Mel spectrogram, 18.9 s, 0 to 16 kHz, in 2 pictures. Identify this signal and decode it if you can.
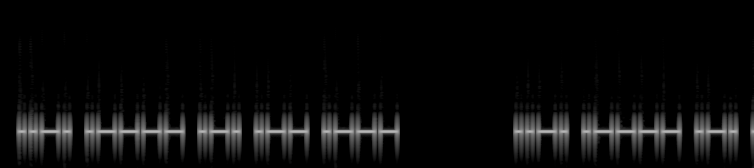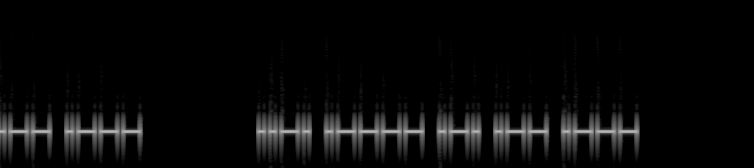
Morse code, heard as a keyed tone, about 17 wpm, 700 Hz. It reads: F1RWJ F1RWJ F1RWJ
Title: DXCC-100 Call Signs - 5 Characters - Repeated 3x - 17wpm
